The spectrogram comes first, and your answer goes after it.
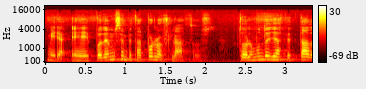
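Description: A woman is talking here. She goes at a very fast pace. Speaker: fashion trends commentator. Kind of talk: casual chat. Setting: studio. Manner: animated. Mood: lively, animated. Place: studio. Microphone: lapel.

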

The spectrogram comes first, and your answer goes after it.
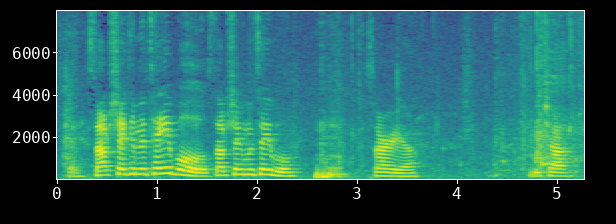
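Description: Over light background noise, a woman with a medium pitch speaks at a fairly quick pace, her intonation lively and broken by long, frequent pauses. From United States. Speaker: mukbang YouTuber. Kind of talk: casual vlog chat while eating. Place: home room. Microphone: phone near.

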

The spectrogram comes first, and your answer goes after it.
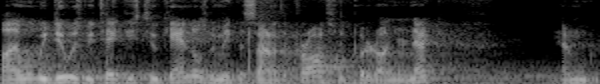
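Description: A man talks with ordinary pitch variation. There is light background noise and audible room echo. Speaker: priest. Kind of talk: sermon. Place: church. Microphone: phone near.

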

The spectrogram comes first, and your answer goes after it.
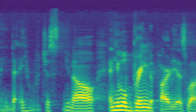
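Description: Somewhat breathy male voice, medium in pitch, with a dark, mellow tone. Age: 20s. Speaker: student; talk show guest. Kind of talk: casual chat. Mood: playful, animated storytelling. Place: studio.

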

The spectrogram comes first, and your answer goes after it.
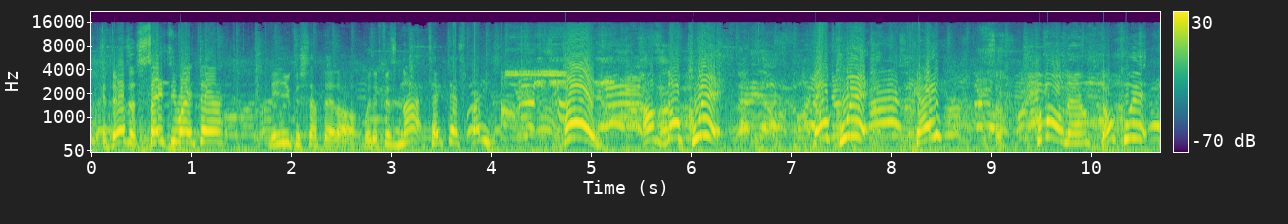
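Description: A man speaks with long, frequent pauses. Clear music plays in the background. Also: moderate pace, dry sound with no echo. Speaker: assistant football coach. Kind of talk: coaching instructions and encouragement. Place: stadium. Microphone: lapel.

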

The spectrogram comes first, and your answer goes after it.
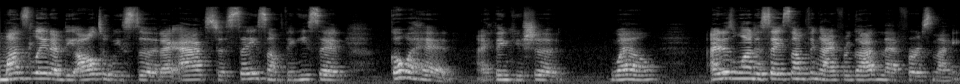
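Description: A woman at a fairly quick pace, with big swings in loudness and ordinary pitch variation. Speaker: poet. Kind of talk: spoken word poetry reading. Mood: warm, romantic, expressive. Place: home room. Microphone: camera far.

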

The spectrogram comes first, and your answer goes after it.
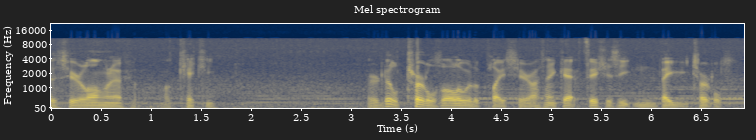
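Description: Over noticeable background noise, a man talks fairly quickly with a very deep, low pitch, the sound dry with no echo. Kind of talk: casual vlog chat. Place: waterside. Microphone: phone near.

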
